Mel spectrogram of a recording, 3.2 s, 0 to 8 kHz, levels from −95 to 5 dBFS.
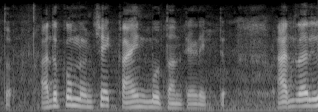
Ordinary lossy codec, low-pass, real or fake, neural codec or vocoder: none; none; fake; codec, 16 kHz, 2 kbps, FunCodec, trained on LibriTTS, 25 frames a second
